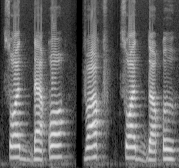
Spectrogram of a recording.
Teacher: وقف کی صورت میں قاف پر قلقلہ ہوگا. قاف حروف قلقلہ میں سے ہے.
